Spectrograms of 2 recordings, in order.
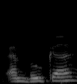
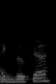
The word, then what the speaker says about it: Egbuka: My main question, I was just, would Green Bay have taken Mbuka, is that how you pronounce his name? Egbuka.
